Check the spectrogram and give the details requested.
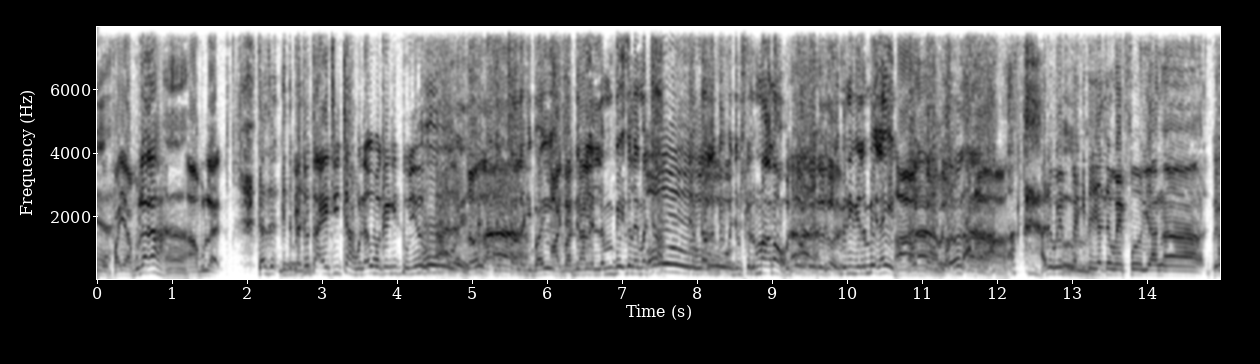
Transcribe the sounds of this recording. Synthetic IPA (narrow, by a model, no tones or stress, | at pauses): upajabulat̪̚laabulat̪̚ | kansəkit̪̬ət̪ut̪aʔat͡ʃit͡ʃahpʊnt̪aʔumakanɡit̪uɲət̪uət̪olat͡ʃit͡ʃalaɡibaɪʔaadaaŋanləmbɪʔt̪ulaɪnmat͡ʃaaaləbɪʔmat͡ʃamsəkələmaʔd̪awbəolbəobt̪okomedibiɲanləmbɪʔlaɪnabət̪olbəbət̪ol | adəwefəjaŋkit̪əkat̪əwefəjaŋəw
